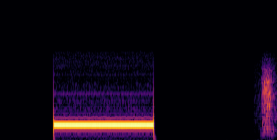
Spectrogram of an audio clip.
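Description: Telephone busy tone over the phone line: one steady, single-pitched beep lasting about a second and a half, the signal that the other party has hung up and the call has ended.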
